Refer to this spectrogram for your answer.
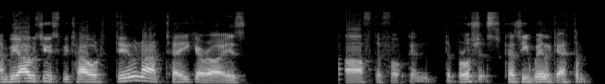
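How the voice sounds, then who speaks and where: With a Dublin accent, a man speaks at a moderate pace and medium pitch, his intonation lively. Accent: Dublin Irish. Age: 40s. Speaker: sign painter. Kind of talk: casual chat.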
